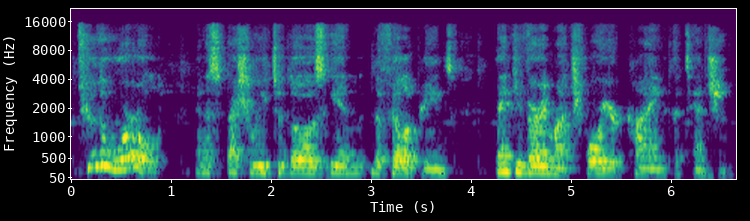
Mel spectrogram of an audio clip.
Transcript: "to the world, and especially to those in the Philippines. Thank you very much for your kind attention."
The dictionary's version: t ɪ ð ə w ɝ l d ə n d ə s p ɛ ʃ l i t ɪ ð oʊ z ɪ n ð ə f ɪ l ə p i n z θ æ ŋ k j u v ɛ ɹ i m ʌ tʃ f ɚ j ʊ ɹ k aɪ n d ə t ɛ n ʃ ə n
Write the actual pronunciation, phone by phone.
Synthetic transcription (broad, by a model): t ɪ ð ə w ɝ l d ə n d ə s p ɛ ʃ l i t ɪ ð oʊ z ɪ n ð ə f ɪ l ə p i n z θ æ ŋ k j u v ɛ ɹ i m ʌ tʃ f ɚ j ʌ ɹ k aɪ n d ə t ɛ n ʃ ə n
